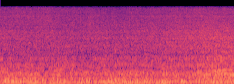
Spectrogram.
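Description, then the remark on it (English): Sea waves wash onto a beach in a continuous, steady roar of surf, with no separate crashes standing out and a windy rumble underneath. No one speaks. “you think we are getting startlingly close to the sea”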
